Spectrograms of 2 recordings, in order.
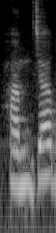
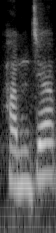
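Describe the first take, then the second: The two takes are said the same way.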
